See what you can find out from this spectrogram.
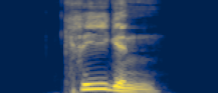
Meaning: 1. to get 2. to catch, to come down with 3. to get (something to a desired state) 4. to get (with the past participle form of a verb) 5. to war
- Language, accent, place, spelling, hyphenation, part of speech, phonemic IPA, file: German, Germany, Berlin, kriegen, krie‧gen, verb, /ˈkriːɡən/, De-kriegen.ogg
